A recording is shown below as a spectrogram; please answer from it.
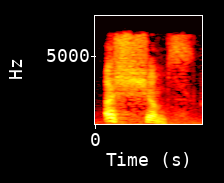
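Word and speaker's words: الشمس: where is the lamb silent silent it's not pronounced right ashams however when i say al qamar the arabic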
